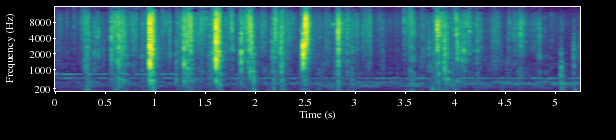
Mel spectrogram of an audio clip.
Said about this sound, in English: Let's shuffle a little bit more. I want to know more about this death card here.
